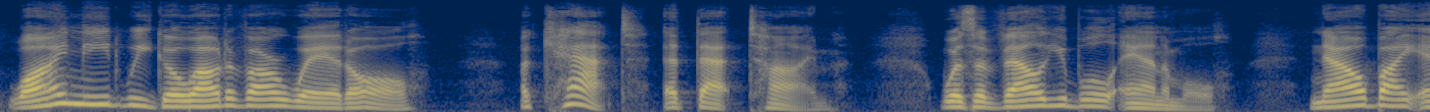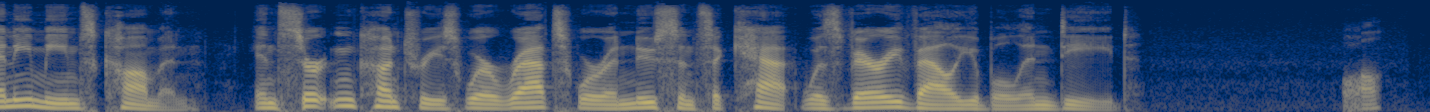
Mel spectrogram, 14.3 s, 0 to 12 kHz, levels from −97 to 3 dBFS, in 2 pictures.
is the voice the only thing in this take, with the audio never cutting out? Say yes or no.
no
